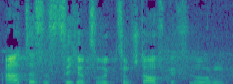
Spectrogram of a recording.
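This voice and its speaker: A man's voice: fairly high pitch, animated, fairly quick, a bit bright, a little hiss or hum. A man voicing Hannes, a cheerful, loyal young friend in a read-aloud story, easygoing and reassuring.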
